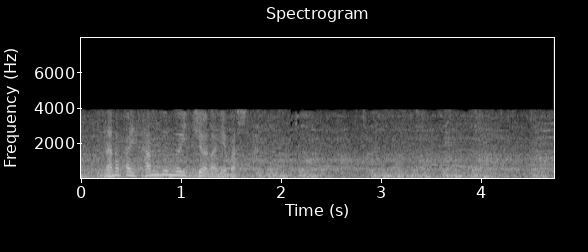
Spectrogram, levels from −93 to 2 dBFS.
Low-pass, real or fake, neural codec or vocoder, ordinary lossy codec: 7.2 kHz; real; none; AAC, 16 kbps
